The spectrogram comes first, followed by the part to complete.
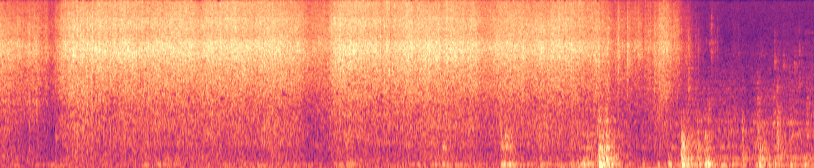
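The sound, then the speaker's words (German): Someone rustles dry leaves continuously for several seconds, making a crackling, dense hissing texture with a few louder scrunches near the end before it thins out. No one speaks. “Wenn man hier reinkommt, hier kann man dann auch ein bisschen mit den Blättern rascheln.”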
